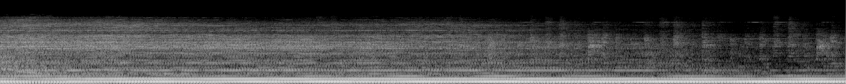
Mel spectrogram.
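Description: Live hip-rock band on guitar and bass holding one sustained chord that rings on steadily without a drum beat, its upper shimmer fading away in the second half.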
